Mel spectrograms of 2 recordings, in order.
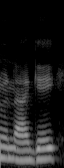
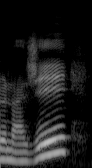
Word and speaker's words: nageais: Et donc G devant A, ça se prononce ga. Donc je ne peux pas dire je naguais. Qu'est-ce que je vais faire pour la prononcer nager? Et donc je vais ajouter E devant G.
